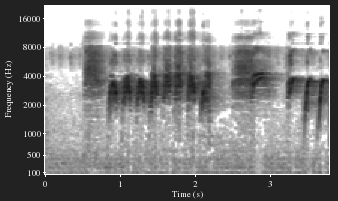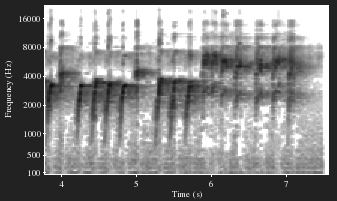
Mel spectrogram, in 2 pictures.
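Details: Loud song of a greater green leafbird (cucak ijo): buzzy rattling bursts give way to a long run of crisp, evenly spaced falling whistles, finishing in thin, very high trilled notes.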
